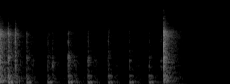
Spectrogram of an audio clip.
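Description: A clear acrylic stamp block being tapped quickly and repeatedly on an ink pad to ink the stamp, about seven light taps a second, stopping sharply near the end.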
